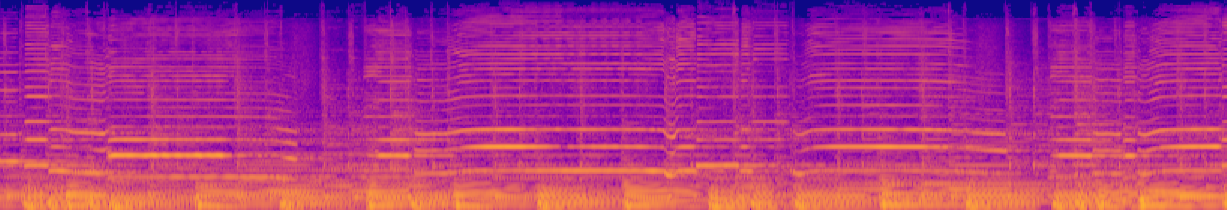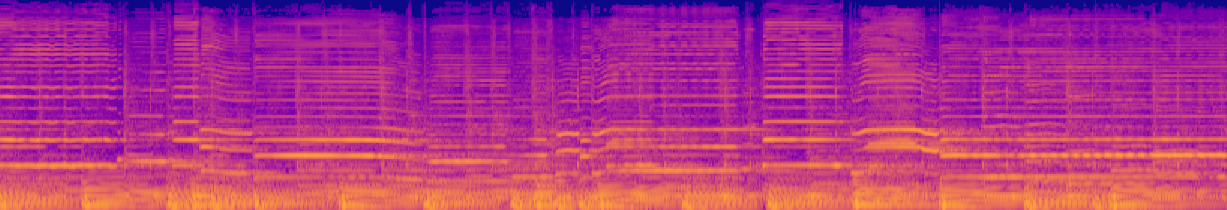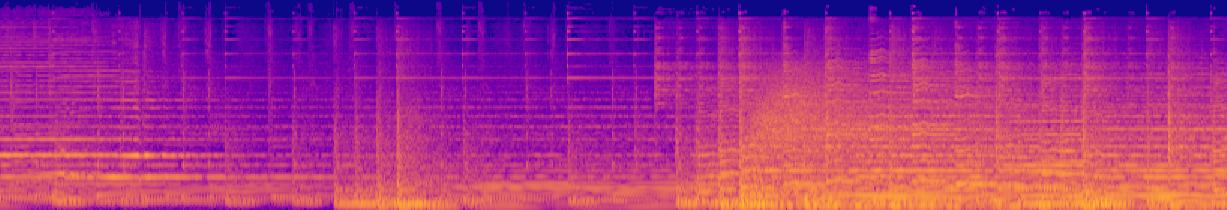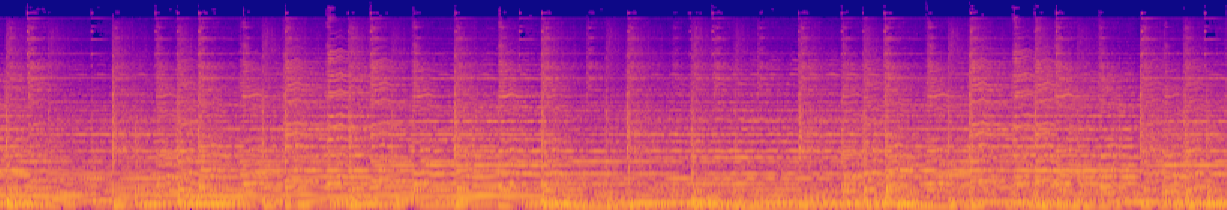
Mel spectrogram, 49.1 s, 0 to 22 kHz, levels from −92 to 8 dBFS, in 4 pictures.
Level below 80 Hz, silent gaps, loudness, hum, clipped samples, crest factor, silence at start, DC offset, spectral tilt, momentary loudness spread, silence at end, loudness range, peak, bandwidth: -24 dBFS; none; -16 LUFS; none; under 0.1%; 16 dB; 0 s; under 0.1%; -5 dB/octave; 9 LU; 0 s; 8 LU; 0 dBFS; over 20 kHz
